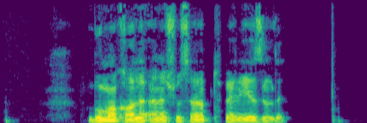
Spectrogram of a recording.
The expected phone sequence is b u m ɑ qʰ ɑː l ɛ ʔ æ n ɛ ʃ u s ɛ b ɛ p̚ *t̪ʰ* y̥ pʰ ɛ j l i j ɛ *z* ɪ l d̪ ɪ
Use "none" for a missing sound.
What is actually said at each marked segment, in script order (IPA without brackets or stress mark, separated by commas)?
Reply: t̪ʰ, z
